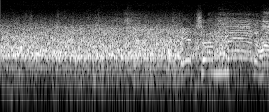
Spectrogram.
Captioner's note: cheering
